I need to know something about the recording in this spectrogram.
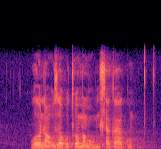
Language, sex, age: South Ndebele, male, 25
